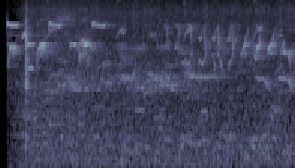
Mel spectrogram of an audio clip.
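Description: Red-vented bulbul chicks give thin, high squeaky chirps, first scattered, then a rapid jittery run of short notes. A faint steady background hiss is heard.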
